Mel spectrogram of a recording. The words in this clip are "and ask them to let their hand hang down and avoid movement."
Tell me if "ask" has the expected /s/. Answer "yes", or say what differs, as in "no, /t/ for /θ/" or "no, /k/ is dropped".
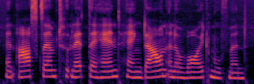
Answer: yes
